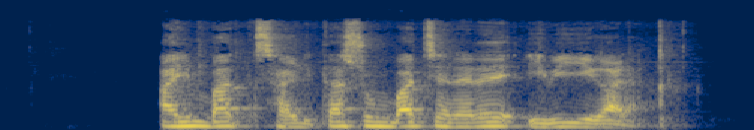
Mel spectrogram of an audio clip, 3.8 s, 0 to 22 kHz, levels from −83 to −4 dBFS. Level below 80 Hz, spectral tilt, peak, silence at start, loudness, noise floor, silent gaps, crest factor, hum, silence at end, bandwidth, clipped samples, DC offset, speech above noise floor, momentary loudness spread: -52 dBFS; -4 dB/octave; -2 dBFS; 0.8 s; -18 LUFS; -75 dBFS; none; 16 dB; none; 0.4 s; 12 kHz; under 0.1%; under 0.1%; 58 dB; 7 LU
